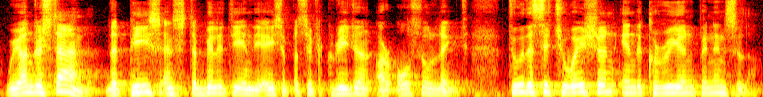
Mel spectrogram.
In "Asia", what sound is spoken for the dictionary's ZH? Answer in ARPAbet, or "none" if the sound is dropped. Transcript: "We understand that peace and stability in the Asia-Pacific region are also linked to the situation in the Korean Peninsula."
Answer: SH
